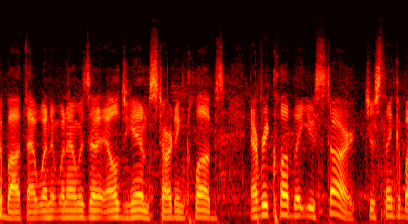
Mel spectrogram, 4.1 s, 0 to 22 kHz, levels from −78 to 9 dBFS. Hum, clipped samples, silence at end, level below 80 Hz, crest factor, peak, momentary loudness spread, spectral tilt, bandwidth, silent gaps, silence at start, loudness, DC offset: none; under 0.1%; 0 s; -50 dBFS; 18 dB; -4 dBFS; 5 LU; -4 dB/octave; 13 kHz; none; 0 s; -21 LUFS; under 0.1%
